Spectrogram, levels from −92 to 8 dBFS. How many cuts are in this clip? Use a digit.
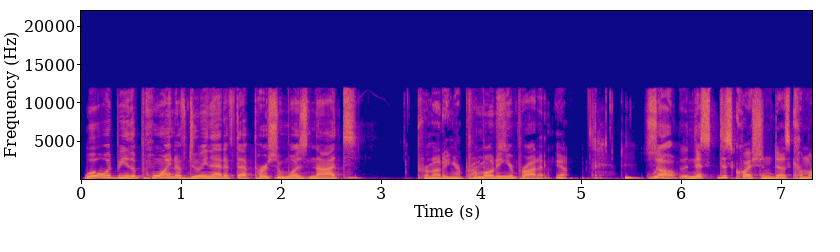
0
